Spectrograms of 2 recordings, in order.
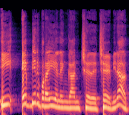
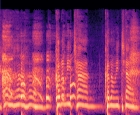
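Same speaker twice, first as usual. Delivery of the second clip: slow, drawn-out calling out; 4 semitones higher than usual. Retelling how a character in an anime talks: imitating how she talks. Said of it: "Y habla así, habla así, dice".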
